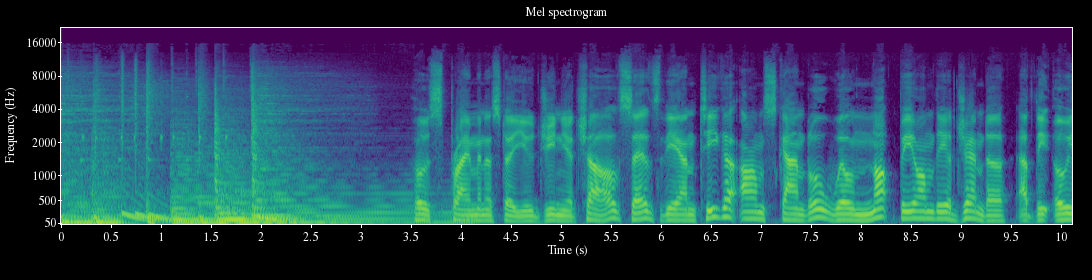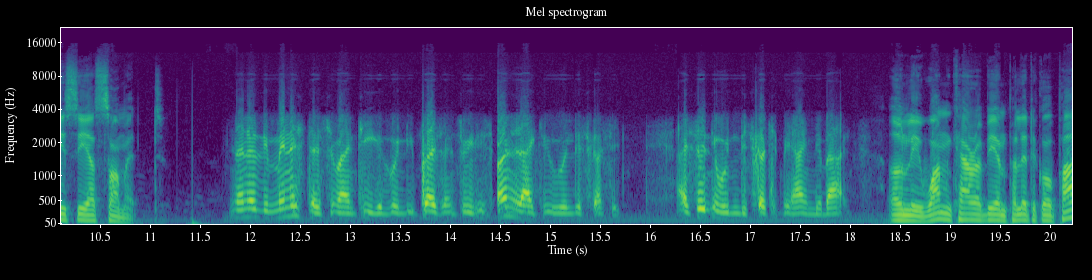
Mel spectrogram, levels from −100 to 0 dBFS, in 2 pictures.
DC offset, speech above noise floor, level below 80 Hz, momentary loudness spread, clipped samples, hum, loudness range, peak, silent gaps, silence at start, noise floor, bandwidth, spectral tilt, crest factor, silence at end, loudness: under 0.1%; 29 dB; -32 dBFS; 10 LU; under 0.1%; none; 4 LU; -6 dBFS; none; 0 s; -51 dBFS; 11.5 kHz; -6 dB/octave; 16 dB; 0 s; -22 LUFS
